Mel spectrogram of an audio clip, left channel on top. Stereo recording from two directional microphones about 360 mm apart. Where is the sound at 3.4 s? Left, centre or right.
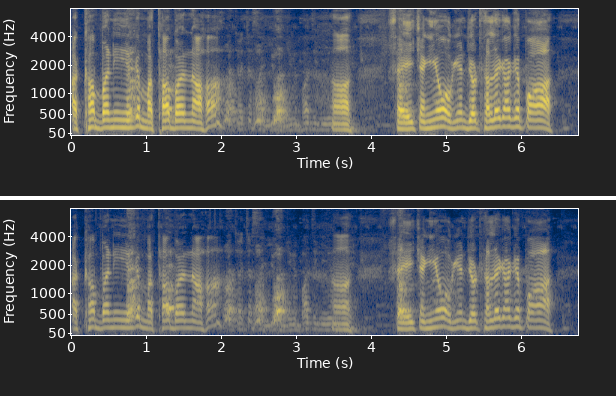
Centre.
